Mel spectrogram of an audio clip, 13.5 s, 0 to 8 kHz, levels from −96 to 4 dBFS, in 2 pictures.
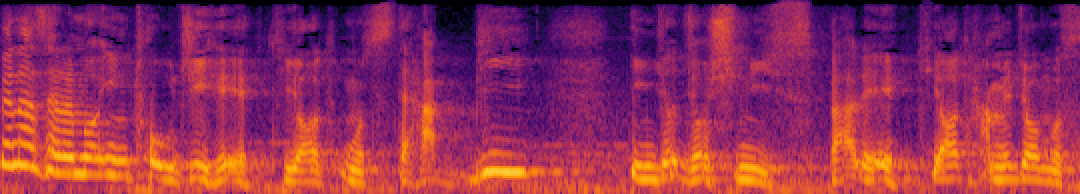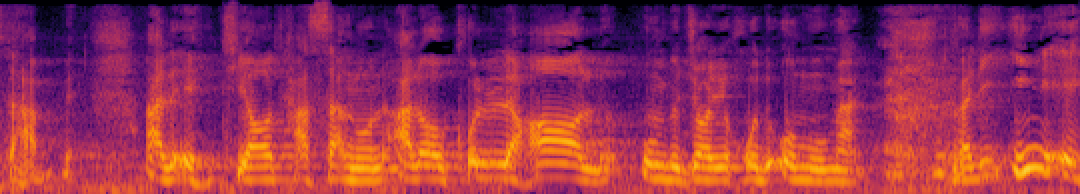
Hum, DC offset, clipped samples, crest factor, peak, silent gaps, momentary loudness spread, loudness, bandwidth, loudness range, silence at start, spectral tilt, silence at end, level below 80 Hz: none; under 0.1%; under 0.1%; 14 dB; -6 dBFS; none; 9 LU; -20 LUFS; 8 kHz; 2 LU; 0 s; -7 dB/octave; 0 s; -42 dBFS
